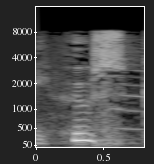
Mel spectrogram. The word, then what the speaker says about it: hoose: And so it'll all depend on different, and sometimes it'll be the setting of a house group or a life group, or as they call them in Scotland, a hoose group. In England, it's a house group. In Scotland, it's a hoose group. Like, in Scotland, it rhymes with group.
